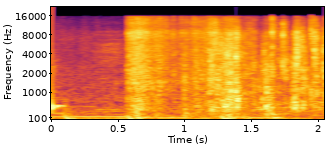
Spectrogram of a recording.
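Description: Plastic packaging crinkling and crackling as hands rummage through plastic air-pillow packing in a delivery box and pull out a plastic food packet, starting about half a second in.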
